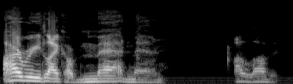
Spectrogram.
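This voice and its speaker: His mid-range, slightly rough voice has lively intonation and an unhurried pace, recorded with no room sound. He is a man in his fifties hosting a comic book livestream, chatting casually and eagerly over viewer comments and frequently repeating himself.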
